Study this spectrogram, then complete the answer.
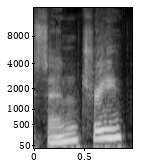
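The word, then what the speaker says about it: Syntri: There's also, I think they call it Janthier Sentry. I mean, it's like spelled differently than Sentry, but kind of, if I were to sound it out, looks like the word Sentry.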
